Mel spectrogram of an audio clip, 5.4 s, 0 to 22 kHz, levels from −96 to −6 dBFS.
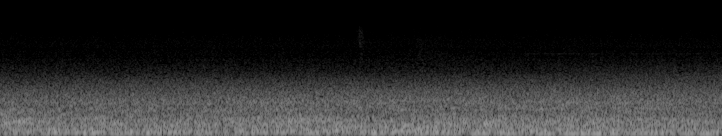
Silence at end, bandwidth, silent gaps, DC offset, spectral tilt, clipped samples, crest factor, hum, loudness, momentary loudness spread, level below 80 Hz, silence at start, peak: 0 s; 16 kHz; none; under 0.1%; -8.5 dB/octave; under 0.1%; 12 dB; none; -48 LUFS; 1 LU; -54 dBFS; 0 s; -34 dBFS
